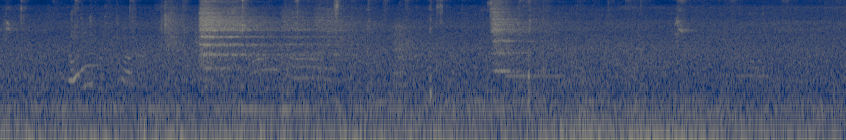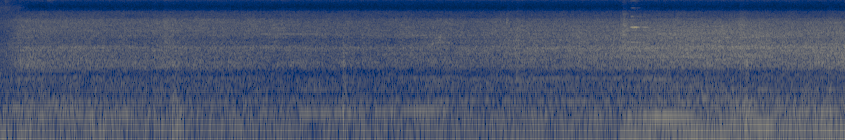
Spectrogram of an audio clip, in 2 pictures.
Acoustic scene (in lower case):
street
